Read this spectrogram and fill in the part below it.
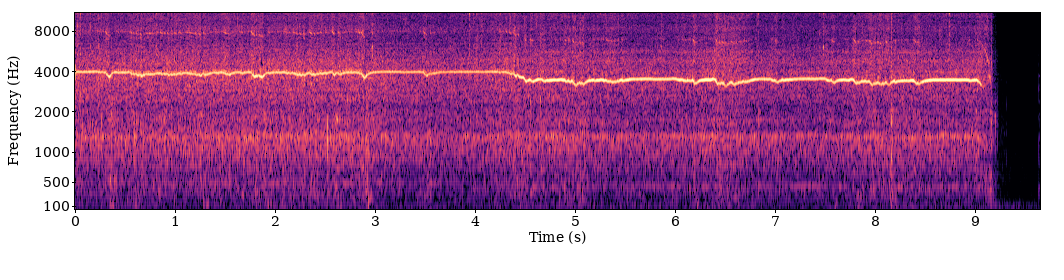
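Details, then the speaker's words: Troy-Bilt 4-cycle trimmer with JumpStart drill attachment (ratcheting freewheel adapter): high steady drill whine, engine not turning over; adapter freewheeling without engaging, fuel quality unchecked. "So that did not go according to plan at all. In fact, nothing happened. Now, I don't use the drill attachment all that much, so I'm not really certain if it's supposed to sound like that."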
